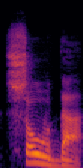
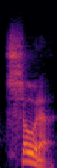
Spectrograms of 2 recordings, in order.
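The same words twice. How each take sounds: First: "soda" said carefully with a clear D; "soda" com D bem claro. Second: "soda" quick, D flapped into a tapped R, "sora"; "soda" rápido, com D virando R; fast soda. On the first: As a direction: say "soda" slowly, full D. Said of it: "Quando eu falo muito rápido". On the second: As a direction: let the D in "soda" slip to an R. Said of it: "o som de D acaba virando um som de R". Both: Shown as a demonstration.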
